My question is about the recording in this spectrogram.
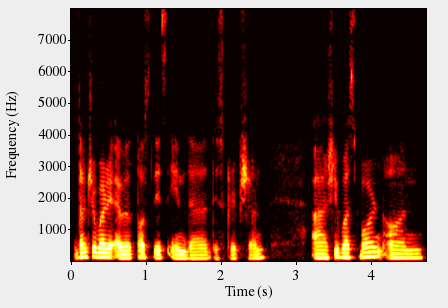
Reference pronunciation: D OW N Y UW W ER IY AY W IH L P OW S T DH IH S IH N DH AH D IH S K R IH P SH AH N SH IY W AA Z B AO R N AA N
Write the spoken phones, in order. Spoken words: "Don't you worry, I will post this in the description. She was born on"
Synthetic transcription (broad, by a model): D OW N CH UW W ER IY AY W IH L P OW S T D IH S IH N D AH D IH S K R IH P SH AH N SH IY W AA S B AO R N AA N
